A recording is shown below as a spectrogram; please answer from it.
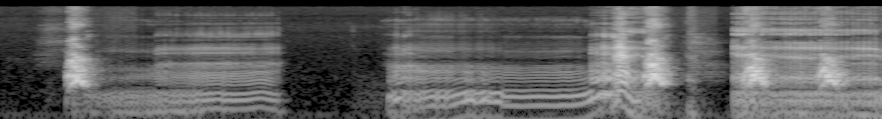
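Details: Bedlington whippet and Patterdale dogs growling at each other: long, low rumbling harmonic growls that rise and waver, broken by sharp barks and snarls toward the end.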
